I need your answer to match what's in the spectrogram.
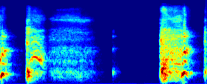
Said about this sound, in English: I'm so sorry. I'm coughing like a sick person.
